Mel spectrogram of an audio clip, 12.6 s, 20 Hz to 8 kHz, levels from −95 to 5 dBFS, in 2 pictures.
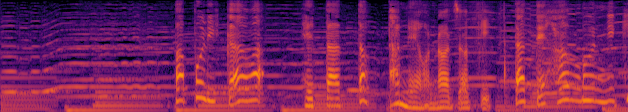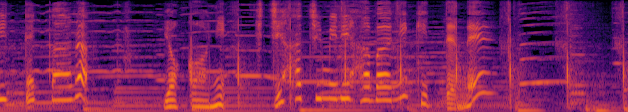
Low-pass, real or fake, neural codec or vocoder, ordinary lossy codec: none; real; none; none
